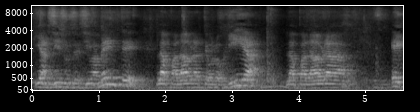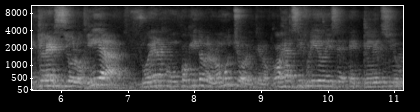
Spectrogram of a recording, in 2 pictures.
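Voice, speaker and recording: A man's voice: a little high, measured pace. A man teaching a church Bible seminar in a conversational way, often asking his listeners rhetorical questions and calling them affectionately. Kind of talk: classroom-style Bible teaching. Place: church hall. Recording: very echoey hall, voice from far off.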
